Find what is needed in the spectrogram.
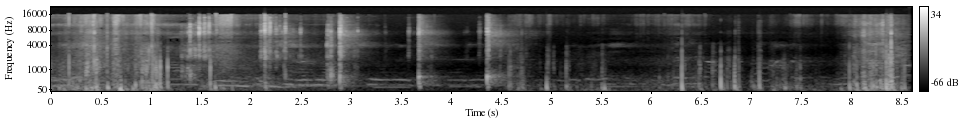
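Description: A voice without clear words in the first few seconds, then a run of sharp, separate clicks and knocks from toys and the phone being handled.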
